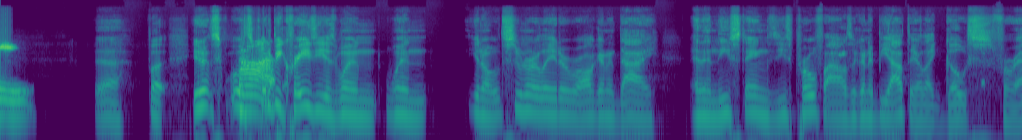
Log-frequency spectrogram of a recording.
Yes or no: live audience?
no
